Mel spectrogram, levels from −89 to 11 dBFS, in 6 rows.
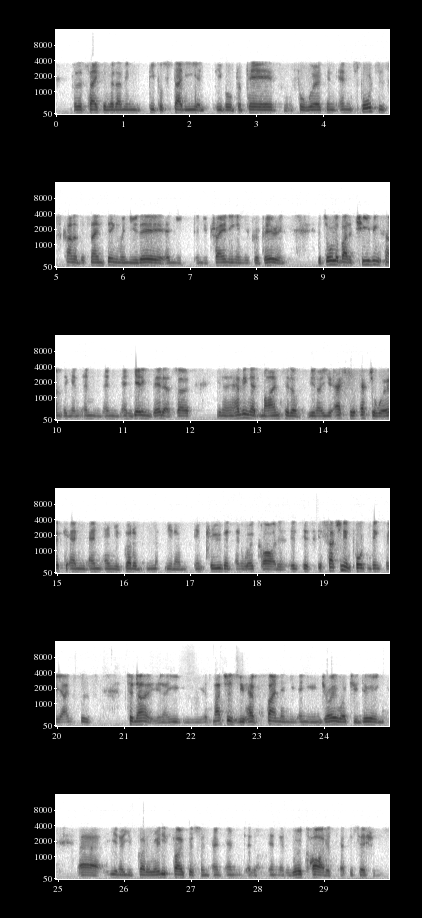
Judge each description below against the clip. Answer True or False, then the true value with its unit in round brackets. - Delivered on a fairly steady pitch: True (1.6 semitones)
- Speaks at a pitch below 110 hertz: False (115 Hz)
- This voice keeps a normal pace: False (240 wpm)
